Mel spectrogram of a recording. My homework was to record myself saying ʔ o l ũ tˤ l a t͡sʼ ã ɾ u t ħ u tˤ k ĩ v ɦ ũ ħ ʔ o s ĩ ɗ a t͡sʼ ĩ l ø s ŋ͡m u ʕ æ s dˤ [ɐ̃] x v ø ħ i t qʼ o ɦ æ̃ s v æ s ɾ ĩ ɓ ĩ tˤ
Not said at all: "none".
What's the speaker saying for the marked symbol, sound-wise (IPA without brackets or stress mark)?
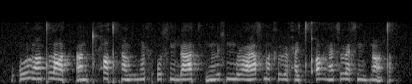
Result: ã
